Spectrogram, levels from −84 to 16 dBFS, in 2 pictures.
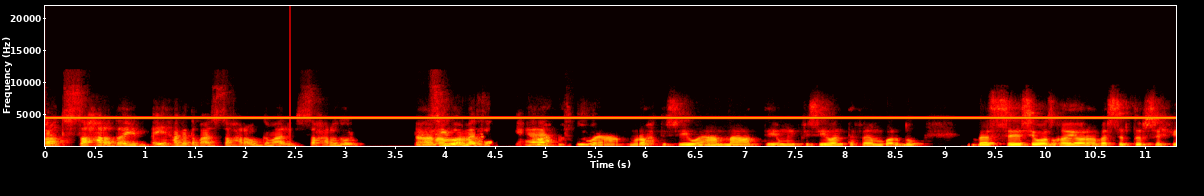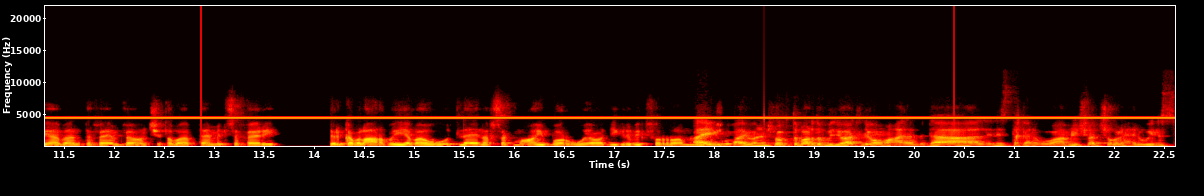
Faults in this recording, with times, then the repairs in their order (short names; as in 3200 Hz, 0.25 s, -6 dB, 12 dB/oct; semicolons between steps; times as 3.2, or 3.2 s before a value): tone 4500 Hz -25 dBFS
2.45 pop -9 dBFS
12.87 pop -5 dBFS
18.5 gap 2.6 ms
20.4 pop -8 dBFS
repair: de-click; notch 4500 Hz, Q 30; interpolate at 18.5, 2.6 ms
